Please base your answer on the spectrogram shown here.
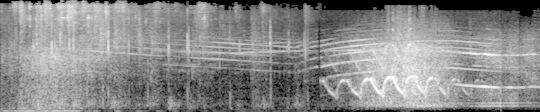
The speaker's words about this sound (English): Patrol cars cut through the darkness.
